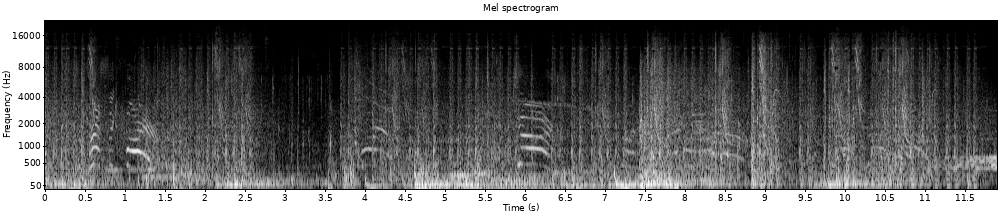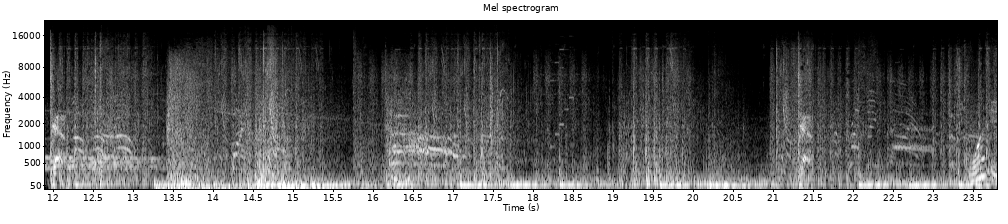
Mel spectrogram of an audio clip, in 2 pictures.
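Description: Dense bursts of automatic gunfire and scattered shots fill a Metal Gear Solid 4: Guns of the Patriots battle, sustained and loud throughout, with game voices calling out in between.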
